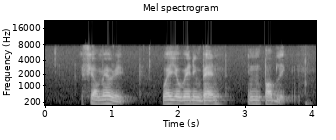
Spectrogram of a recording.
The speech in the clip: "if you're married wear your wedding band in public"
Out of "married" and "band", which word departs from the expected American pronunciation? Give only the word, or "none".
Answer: band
